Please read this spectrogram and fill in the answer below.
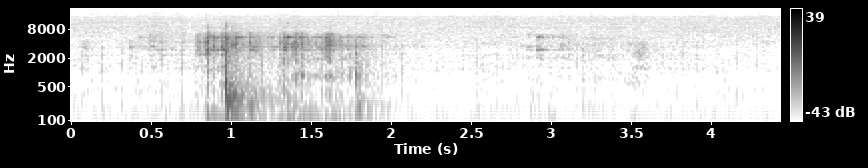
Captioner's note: handcuffs clatter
